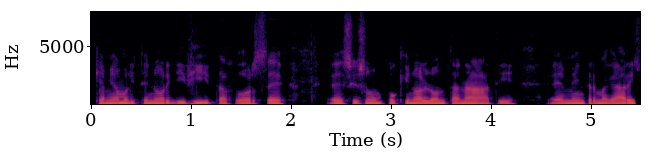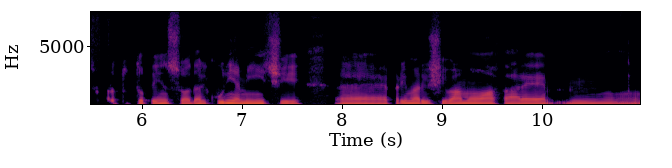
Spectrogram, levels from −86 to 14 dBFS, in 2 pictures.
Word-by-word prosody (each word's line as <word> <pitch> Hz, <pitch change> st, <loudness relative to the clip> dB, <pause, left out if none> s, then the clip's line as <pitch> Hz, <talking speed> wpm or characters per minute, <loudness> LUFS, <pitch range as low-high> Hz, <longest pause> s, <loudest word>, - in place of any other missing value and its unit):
chiamiamoli 110 Hz, -2 st, +1 dB
tenori 100 Hz, 0 st, +1 dB
di 95 Hz, 0 st, -1 dB
vita 105 Hz, +2 st, 0 dB
forse, 105 Hz, +3 st, -1 dB, 0.4 s
ehm, 105 Hz, -1 st, 0 dB
si 100 Hz, +4 st, -3 dB
sono 115 Hz, 0 st, +1 dB
un 100 Hz, -, 0 dB
pochino 110 Hz, +2 st, 0 dB
allontanati, 95 Hz, -2 st, +1 dB, 0.3 s
e 100 Hz, 0 st, -2 dB
mentre 100 Hz, +2 st, +1 dB
magari, 100 Hz, +3 st, +2 dB
soprattutto -, -, -8 dB
penso 90 Hz, 0 st, -1 dB
ad 90 Hz, -, -1 dB
alcuni 105 Hz, +5 st, +2 dB
amici, 95 Hz, -2 st, +2 dB, 0.3 s
ehm, 85 Hz, -2 st, 0 dB
prima 100 Hz, 0 st, +2 dB
riuscivamo 95 Hz, +2 st, +1 dB
a -, -, +1 dB
fare, 90 Hz, 0 st, -1 dB
mhmm, 95 Hz, -1 st, -3 dB
95 Hz, 135 wpm, -31 LUFS, 90-105 Hz, 0.4 s, magari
